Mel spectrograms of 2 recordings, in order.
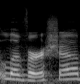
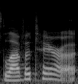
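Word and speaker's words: Lavatera: But I want to call it that because that's what it looks like when I think about the word. Lavertia. It's Lavaterra. L-A-V-A-T-E-R-A. There's no Lavertia in there.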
